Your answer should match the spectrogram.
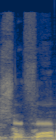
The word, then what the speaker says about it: sofá: Como é que os lisboetas dizem sofá? Sofá. Há os que dizem sófá. Não. Oh Célia! Como é que um lisboeta diz sofá?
